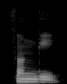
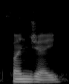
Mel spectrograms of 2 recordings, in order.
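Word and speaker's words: Fungi: उसके बाद 2 चीज़ें इन्होंने और ऐड की, एक तो मोनेरा और एक फंगी या फंजाई, जो भी आप प्रोनाउंस करते हो इसको, फंजी या फंगाई, कवक बोलते हैं जिसको हिंदी में।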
